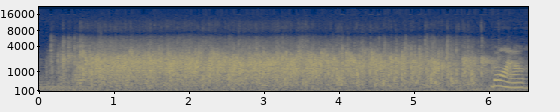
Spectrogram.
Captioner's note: Applaudissements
